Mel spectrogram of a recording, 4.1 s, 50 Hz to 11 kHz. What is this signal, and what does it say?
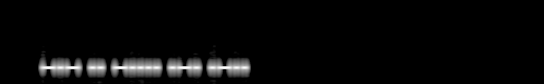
Morse code, heard as a keyed tone, about 37 wpm, 700 Hz. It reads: KI6RL
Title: USA Call Signs - 5 Characters - Repeated 2x - 40wpm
